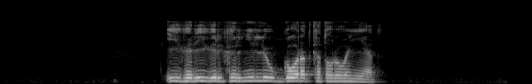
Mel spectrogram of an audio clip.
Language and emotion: Russian, angry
